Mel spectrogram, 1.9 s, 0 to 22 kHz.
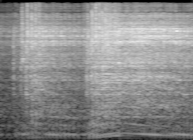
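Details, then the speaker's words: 1980s Honda dirt bike, first start after carburetor rebuild and choke lever fix: small single revs raggedly, pitch sagging and wavering, won't settle into a steady idle; idle speed set slightly too low. "Is it idling? No. Well, I might have to adjust that idle a little bit. It's not far off."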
